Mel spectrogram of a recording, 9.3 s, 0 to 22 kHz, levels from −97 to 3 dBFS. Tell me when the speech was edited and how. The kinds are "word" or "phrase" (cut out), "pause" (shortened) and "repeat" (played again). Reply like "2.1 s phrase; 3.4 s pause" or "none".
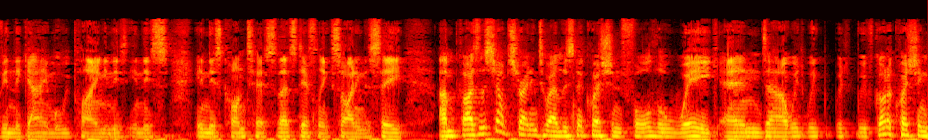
none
